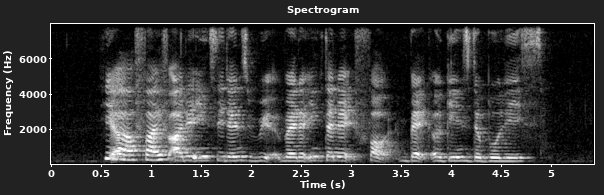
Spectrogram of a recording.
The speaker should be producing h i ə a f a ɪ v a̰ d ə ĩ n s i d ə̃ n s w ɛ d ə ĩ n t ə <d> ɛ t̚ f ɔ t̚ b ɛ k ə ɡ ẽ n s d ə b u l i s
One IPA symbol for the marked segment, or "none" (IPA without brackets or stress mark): n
